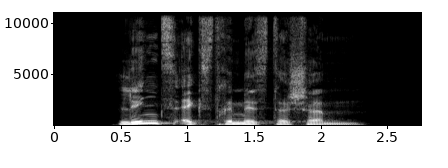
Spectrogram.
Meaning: strong dative masculine/neuter singular of linksextremistisch
- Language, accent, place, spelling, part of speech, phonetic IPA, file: German, Germany, Berlin, linksextremistischem, adjective, [ˈlɪŋksʔɛkstʁeˌmɪstɪʃm̩], De-linksextremistischem.ogg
